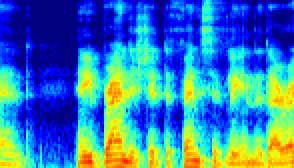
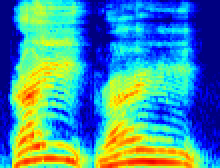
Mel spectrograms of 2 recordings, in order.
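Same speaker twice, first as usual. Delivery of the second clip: much higher startled repeat; McMorning, flustered; 13 semitones higher, 4 dB louder than usual. Acted. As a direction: snap back to attention, rattled.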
